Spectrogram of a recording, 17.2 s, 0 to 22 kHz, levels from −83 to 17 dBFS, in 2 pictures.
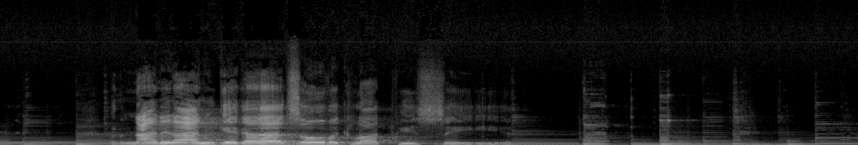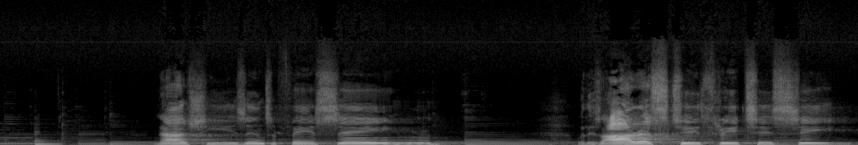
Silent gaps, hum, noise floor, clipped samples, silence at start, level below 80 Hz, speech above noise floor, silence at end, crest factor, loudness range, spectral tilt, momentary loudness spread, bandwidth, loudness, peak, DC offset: none; none; -50 dBFS; under 0.1%; 0 s; -70 dBFS; 26 dB; 0.05 s; 26 dB; 20 LU; -3.5 dB/octave; 25 LU; over 20 kHz; -23 LUFS; 0 dBFS; under 0.1%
